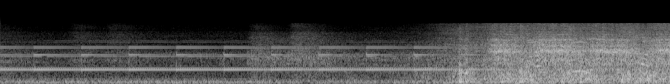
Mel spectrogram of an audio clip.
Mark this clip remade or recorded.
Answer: recorded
